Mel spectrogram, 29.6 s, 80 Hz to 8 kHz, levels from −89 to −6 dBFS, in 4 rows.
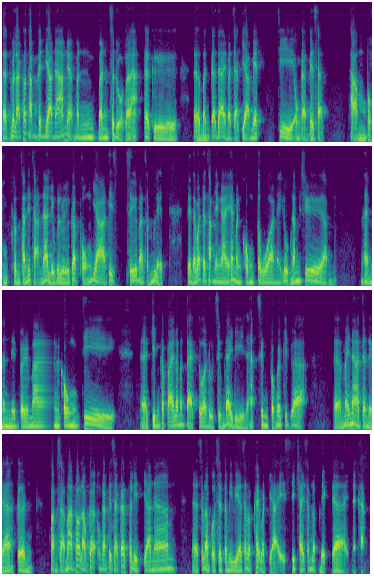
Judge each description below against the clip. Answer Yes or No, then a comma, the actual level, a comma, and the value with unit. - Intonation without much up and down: Yes, narrow, 2.2 semitones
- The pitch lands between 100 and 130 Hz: No, very low, 85 Hz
